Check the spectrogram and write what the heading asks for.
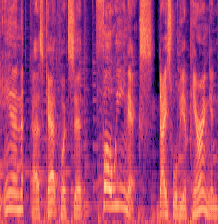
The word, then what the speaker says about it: Phoenix: Sam corrects Kat that the city is pronounced Phoenix, not Phoenix, but Kat doesn't care,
